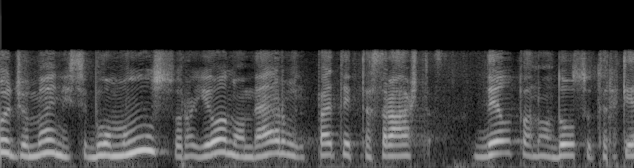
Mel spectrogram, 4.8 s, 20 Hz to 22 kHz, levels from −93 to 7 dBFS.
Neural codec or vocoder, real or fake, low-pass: codec, 16 kHz, 0.8 kbps, ZipCodec; fake; 7.2 kHz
